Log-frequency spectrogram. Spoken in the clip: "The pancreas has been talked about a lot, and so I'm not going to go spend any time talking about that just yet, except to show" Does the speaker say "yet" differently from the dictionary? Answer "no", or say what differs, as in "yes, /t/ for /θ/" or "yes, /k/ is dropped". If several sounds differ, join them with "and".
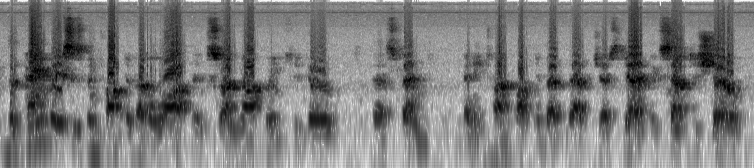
yes, /t/ is dropped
